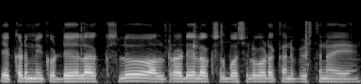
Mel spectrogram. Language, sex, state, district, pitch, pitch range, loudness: Telugu, male, Andhra Pradesh, Srikakulam, 140 Hz, 135-140 Hz, -17 LUFS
